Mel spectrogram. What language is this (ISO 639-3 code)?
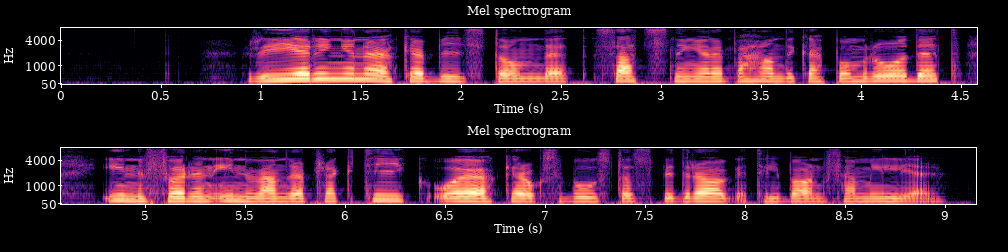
swe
